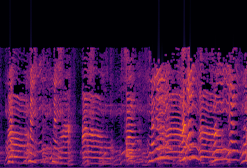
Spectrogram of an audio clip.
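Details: Bottle-fed puppy, seven days into hand-rearing, crying in a long run of shrill whines that rise and fall and sometimes slide upward, coming in quick bursts of about one and a half per second over a constant low hum.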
